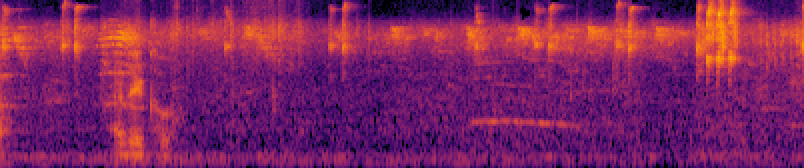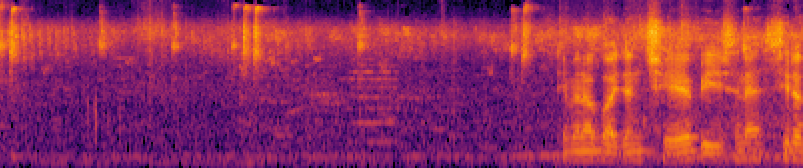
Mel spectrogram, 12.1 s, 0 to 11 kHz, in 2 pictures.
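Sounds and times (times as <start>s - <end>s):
high-pitched bird chirps: 1.6s - 10.2s.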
